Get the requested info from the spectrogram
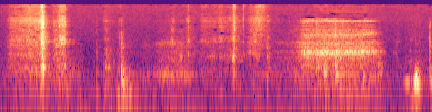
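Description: A cardboard perfume box being handled as the glass bottle is taken out of it: a few light clicks and taps, then a longer rustling scrape near the end.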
